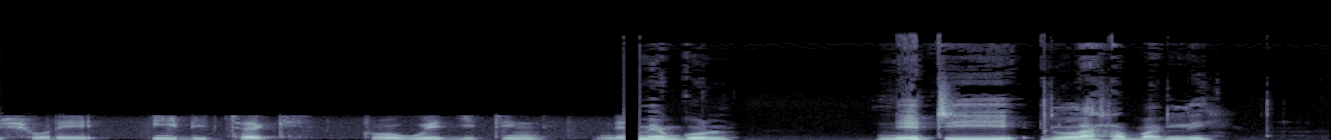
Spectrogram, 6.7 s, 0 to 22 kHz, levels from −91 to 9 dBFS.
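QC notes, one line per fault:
0.00–3.21 s, input switched to a poorer device: speech sounds dull and boxy, roughly 10 dB quieter, with added background noise about 30 dB down, likely a narrowband microphone. Spectrogram shows a hard ceiling at 3.8 kHz; waveform shows an 80 ms flat gap before full bandwidth returns.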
